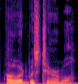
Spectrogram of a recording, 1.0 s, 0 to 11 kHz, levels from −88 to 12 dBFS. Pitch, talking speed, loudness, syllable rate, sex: 160 Hz, 245 wpm, -16 LUFS, 6.9 syllables/s, male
